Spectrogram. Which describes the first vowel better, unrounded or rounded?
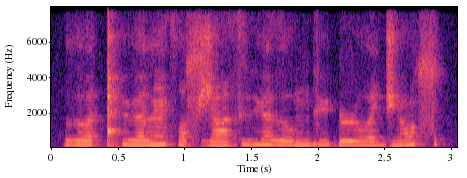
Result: rounded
